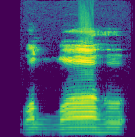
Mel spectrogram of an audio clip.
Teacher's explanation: इसमें जलाला का लाम और उसके पीछे हरफ के ऊपर ज़बर है, इसलिए मोटा पढ़ा जाएगा। इसमें जलाला का लाम, इसके ऊपर मद्दे असली भी है, खड़ी ज़बर, एक अलिफ के बराबर खींच कर पढ़ेंगे।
